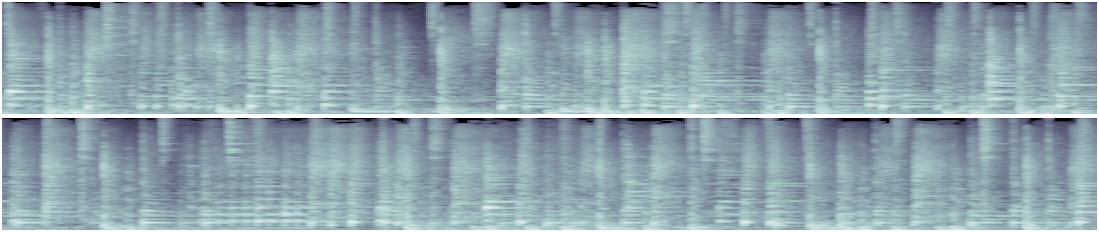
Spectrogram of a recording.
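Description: Experimental free-jazz rock recording: a drum kit played freely in dense, irregular hits across snare, kick and cymbals, with guitar through a bass amp and electric bass sounding scattered notes underneath.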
